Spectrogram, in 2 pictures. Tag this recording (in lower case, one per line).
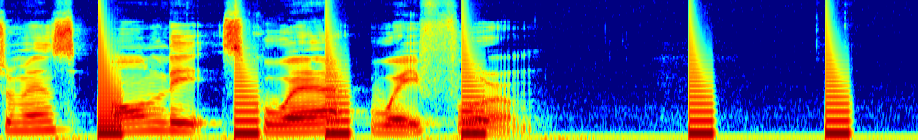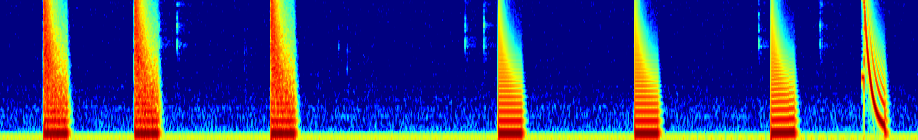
speech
